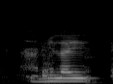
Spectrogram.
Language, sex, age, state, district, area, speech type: Nepali, male, 60+, West Bengal, Kalimpong, rural, spontaneous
